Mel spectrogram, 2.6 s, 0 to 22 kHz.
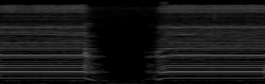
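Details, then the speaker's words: Bellababy electric breast pump on normal suck mode, a classic pumping rhythm and suction level: steady motor hum that drops away and returns in one suction cycle. "Okay, this last one is called normal suck mode. So I don't know what the other 3 were, but they weren't normal. Okay, that to me sounds like a really classic pumping rhythm and suction level."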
